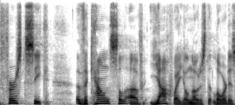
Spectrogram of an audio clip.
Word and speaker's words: Yahweh: How do you pronounce that? It doesn't have any vowels. Wasn't a problem back then before vowels were invented. They called him Yahweh.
